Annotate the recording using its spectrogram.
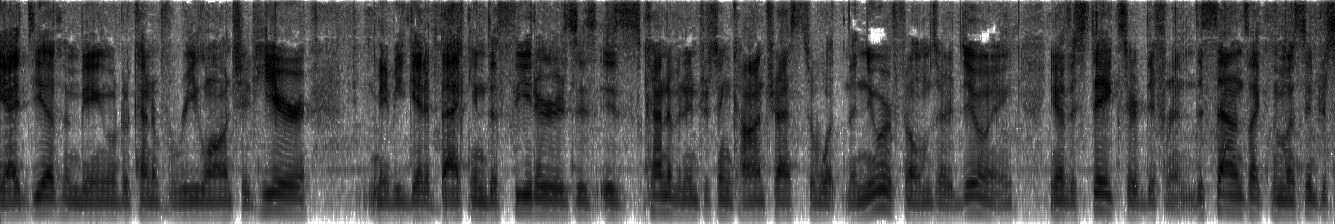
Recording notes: sit down at the Telluride Film Festival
